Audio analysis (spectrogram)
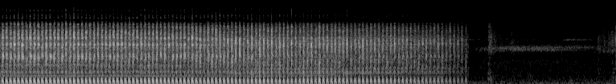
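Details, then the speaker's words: MTD Statesman riding mower engine running with the clogged, seized muffler removed: loud, sharp, rapid even popping from the open exhaust, about three and a half beats a second, steady before shutoff; normal running without muffler. "But, the MTD is up and running. And I just need to get a muffler onto it, along with a solenoid, and we should be able to make some money on this deal."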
